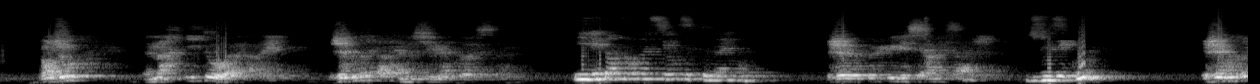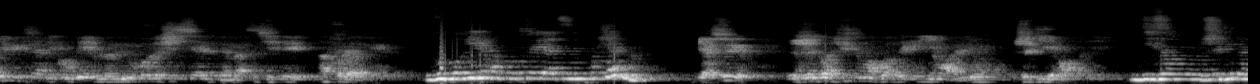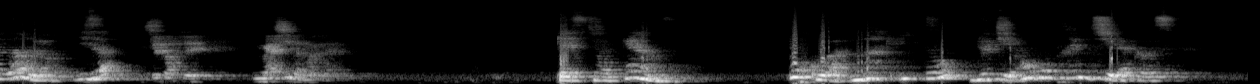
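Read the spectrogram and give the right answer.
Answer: Pour lui faire découvrir le nouveau logiciel de sa société Infolog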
